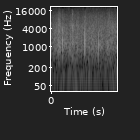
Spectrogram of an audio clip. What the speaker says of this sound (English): It wasn't raining that bad, but it was raining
